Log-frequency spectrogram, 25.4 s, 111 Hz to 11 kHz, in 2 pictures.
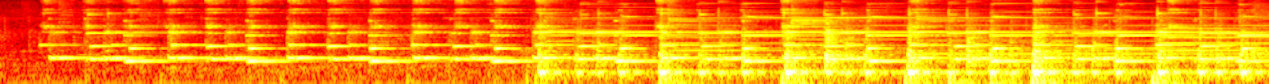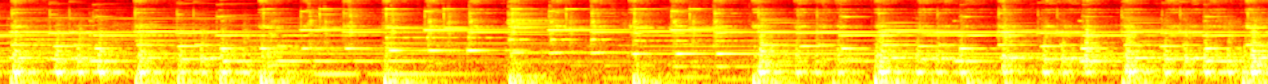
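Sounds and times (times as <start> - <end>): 
percussion: 0.0 - 25.3.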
